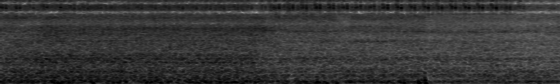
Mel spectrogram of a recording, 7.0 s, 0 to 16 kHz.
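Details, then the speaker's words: 1998 Ford F-150 4.6 Triton V8 idling with a steady, even low rumble and no stumbles after fixing a cylinder 8 misfire: new spark plugs, plug wires, two ignition coil packs and both EVAP canisters replaced; runs like new. "we got a both of the EVAP canisters all replaced and uh 800 later the truck runs like new again so yeah let's hope it stays that way"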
